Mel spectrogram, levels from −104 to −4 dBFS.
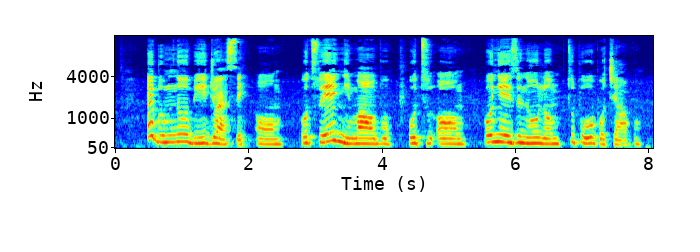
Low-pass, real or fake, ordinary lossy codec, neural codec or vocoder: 14.4 kHz; real; MP3, 64 kbps; none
